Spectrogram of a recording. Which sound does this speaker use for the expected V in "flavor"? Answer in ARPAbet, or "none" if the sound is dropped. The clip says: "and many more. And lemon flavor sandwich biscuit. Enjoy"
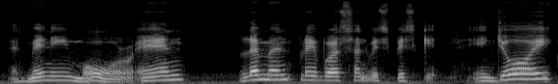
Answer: B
